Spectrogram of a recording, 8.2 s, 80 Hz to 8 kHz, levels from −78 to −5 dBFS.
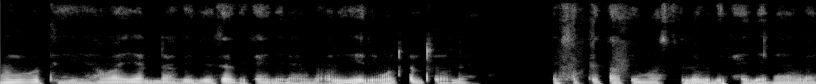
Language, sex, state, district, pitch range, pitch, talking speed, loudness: Hindi, male, Bihar, Araria, 95-105 Hz, 100 Hz, 190 wpm, -18 LUFS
